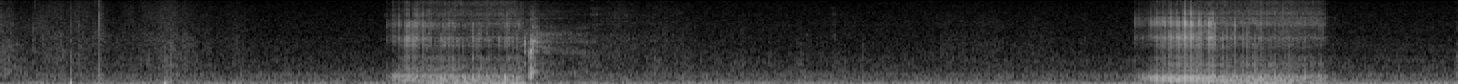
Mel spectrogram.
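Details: Whoodle puppy snoring extremely loud: two loud, rattling snoring breaths about six seconds apart, quiet breathing between, a few faint clicks at the start; snoring.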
